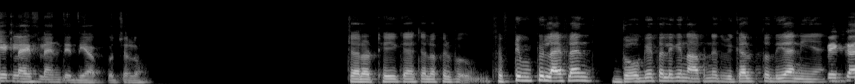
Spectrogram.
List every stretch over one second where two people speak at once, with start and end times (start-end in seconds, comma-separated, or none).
none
